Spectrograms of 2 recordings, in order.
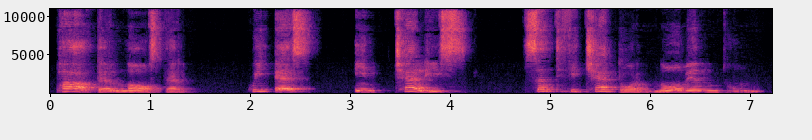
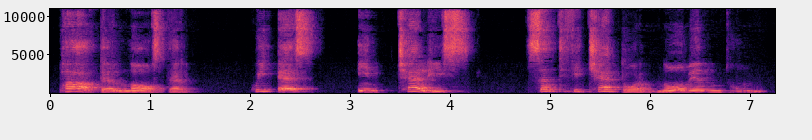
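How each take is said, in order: First: It uses the ecclesiastical Italianate Latin pronunciation. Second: The same.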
